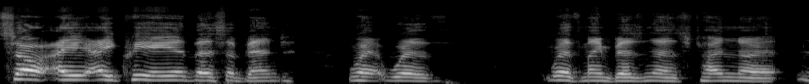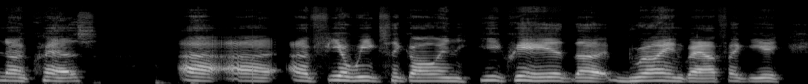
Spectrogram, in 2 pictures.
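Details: Real stuttering in a male speaker coached for years by a speech coach, heard during a three-hour live talk-a-thon he set as a challenge for his own voice.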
